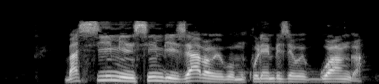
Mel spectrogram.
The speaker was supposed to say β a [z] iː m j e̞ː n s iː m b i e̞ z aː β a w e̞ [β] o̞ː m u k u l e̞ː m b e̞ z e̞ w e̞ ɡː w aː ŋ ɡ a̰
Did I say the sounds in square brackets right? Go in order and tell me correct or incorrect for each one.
incorrect: s, correct

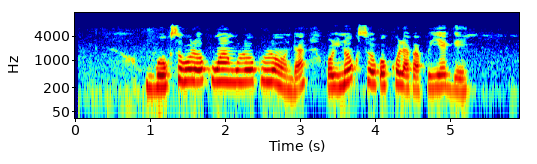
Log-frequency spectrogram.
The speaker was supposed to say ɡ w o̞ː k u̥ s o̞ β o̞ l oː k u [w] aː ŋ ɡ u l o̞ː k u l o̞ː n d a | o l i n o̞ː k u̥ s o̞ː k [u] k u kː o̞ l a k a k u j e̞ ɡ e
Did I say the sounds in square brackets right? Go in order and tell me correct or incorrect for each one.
correct, incorrect: o

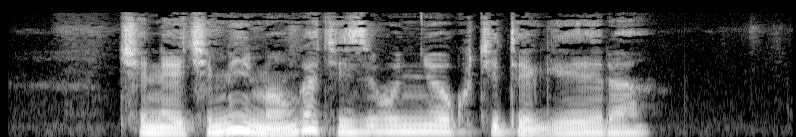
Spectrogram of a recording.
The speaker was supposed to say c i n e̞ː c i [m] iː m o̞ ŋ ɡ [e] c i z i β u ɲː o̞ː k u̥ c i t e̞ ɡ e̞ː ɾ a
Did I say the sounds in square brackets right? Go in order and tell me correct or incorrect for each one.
correct, incorrect: a

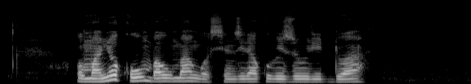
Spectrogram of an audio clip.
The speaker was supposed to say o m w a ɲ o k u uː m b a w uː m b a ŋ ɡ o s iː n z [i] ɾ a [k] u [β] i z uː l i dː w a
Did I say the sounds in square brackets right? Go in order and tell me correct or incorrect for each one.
correct, correct, correct

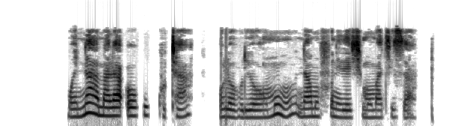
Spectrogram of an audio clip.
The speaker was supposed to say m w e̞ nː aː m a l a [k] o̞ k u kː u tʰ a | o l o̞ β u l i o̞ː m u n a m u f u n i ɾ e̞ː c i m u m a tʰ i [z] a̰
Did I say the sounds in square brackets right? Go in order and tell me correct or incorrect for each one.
incorrect: ʔ, correct

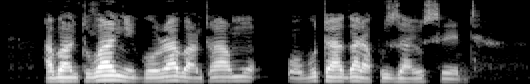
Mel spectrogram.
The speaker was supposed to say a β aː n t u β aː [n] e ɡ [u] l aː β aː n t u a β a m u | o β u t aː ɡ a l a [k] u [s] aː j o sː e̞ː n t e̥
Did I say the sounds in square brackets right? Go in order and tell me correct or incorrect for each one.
incorrect: ɲ, incorrect: o, correct, incorrect: z

